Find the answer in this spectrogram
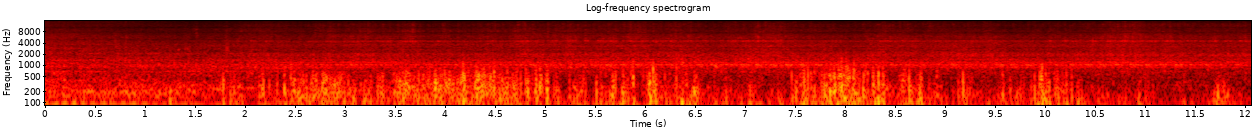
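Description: Diesel multiple-unit trains running. The low rumble of one unit pulling away eases off in the first couple of seconds, then an arriving unit's engine runs as it draws slowly in, with uneven low rumbling.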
